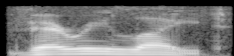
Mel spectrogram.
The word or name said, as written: Very light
